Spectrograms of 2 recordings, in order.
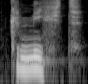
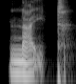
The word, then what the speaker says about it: knight: axe, that night, uh originally the K was pronounced. Uh in fact, if you look at the evolution of the word, it started as knicht. That's the medieval early medieval pronunciation, knicht. Then that turns into um knecht then kneight knight. Believe it or not.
